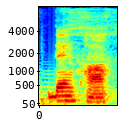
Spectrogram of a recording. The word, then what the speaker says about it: Den Haag: Nuestra historia comienza en la tercera ciudad más grande de los Países Bajos, después de Ámsterdam y Rotterdam, La Haya, o como se pronuncia en neerlandés, Den Haag.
